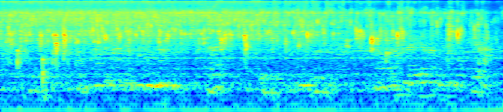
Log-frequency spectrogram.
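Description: Hot oil sizzling and crackling steadily as a poori deep-fries in a kadai, pressed with a slotted spatula so that it puffs up.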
